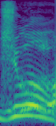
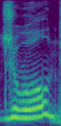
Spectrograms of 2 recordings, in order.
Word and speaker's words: Juul: J-U-U-L. – Bien, c'est Jewel, oui. Ouais, J-U-U-L, là, on le prononce Jewel, puis c'est la fameuse vapoteuse qui fait tant pester les Américains, et même chez nous ici, les pneumologues, comme Dr Gervais.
